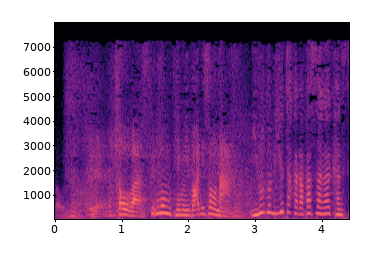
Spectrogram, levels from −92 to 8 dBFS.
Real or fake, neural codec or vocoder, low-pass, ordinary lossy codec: fake; codec, 24 kHz, 0.5 kbps, DualCodec; 7.2 kHz; MP3, 32 kbps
